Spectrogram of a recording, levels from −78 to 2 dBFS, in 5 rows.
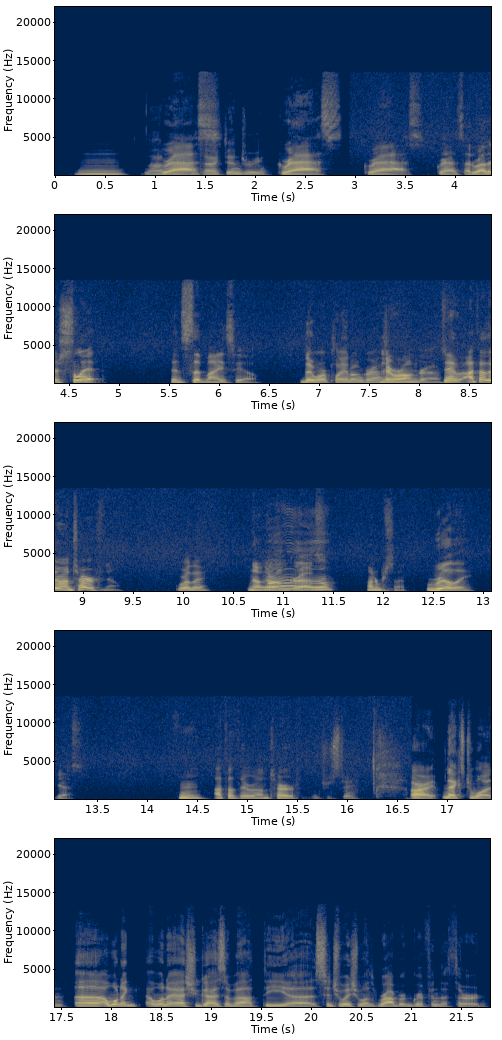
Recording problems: hiss; faint; from 3 to 17 s; 30 dB below the speech

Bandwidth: 13.5 kHz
